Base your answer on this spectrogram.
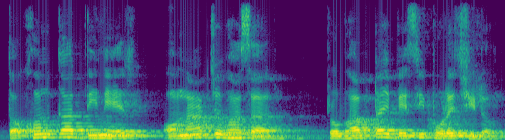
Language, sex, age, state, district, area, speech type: Bengali, male, 18-30, West Bengal, Purulia, urban, spontaneous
